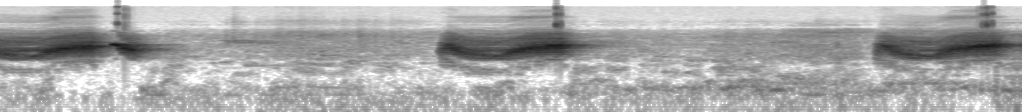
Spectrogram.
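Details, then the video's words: Laughingthrush in full, vigorous song, giving three loud, coarse, slightly rising notes about three seconds apart, each close to a second long, over quiet low background rumble. "poksay rowo super gacor"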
